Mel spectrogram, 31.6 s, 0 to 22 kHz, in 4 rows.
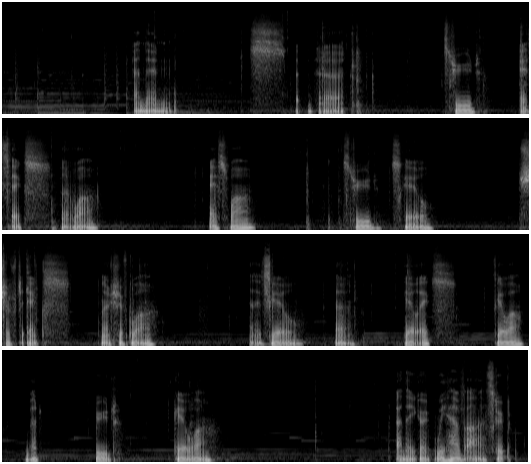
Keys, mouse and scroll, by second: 0.0 z, 0.9 shift+middle click, 1.2 e, 2.5 middle click, 2.8 z, 3.4 s, 4.6 z, 5.1 ctrl+z, 6.4 e, 7.6 s, 10.1 z, 10.7 s, 12.3 z, 12.8 e, 13.6 s, 19.7 s, 21.0 ctrl+z, 21.6 s, 24.8 e, 26.0 s, 28.2 Tab, 28.4-28.7 middle drag, 28.7 z, 28.8 scroll down 2, 29.0 middle drag, 29.2 alt+a, 29.4 scroll up 1, 29.5-31.6 middle drag.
